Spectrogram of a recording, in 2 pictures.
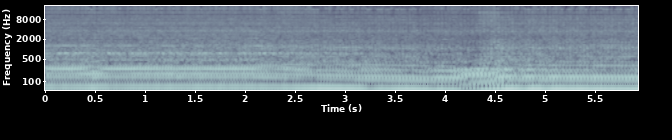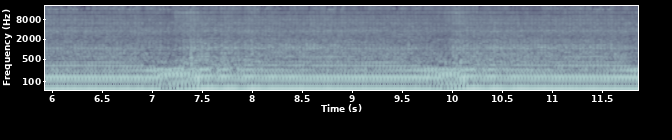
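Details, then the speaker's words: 15-month-old Ryobi RYI2300 inverter generator under a light 400 W load, with auto idle both on and off: steady drone dipping and recovering about every three seconds, a hunting surge; a bad carburetor is suspected. "so that was it the 400 watt load was causing it to surge with the auto Idol on and off which is interesting to me"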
